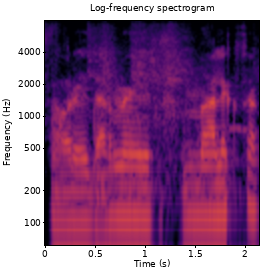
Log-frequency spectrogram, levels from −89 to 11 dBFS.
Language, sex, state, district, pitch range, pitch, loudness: Hindi, male, Uttar Pradesh, Hamirpur, 100-115 Hz, 110 Hz, -35 LUFS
